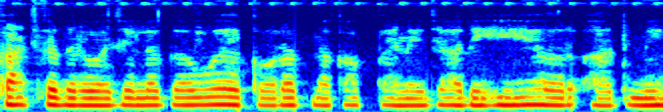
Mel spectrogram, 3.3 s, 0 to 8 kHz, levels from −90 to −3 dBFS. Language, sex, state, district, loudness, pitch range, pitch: Hindi, female, Chhattisgarh, Balrampur, -17 LUFS, 190-200 Hz, 195 Hz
